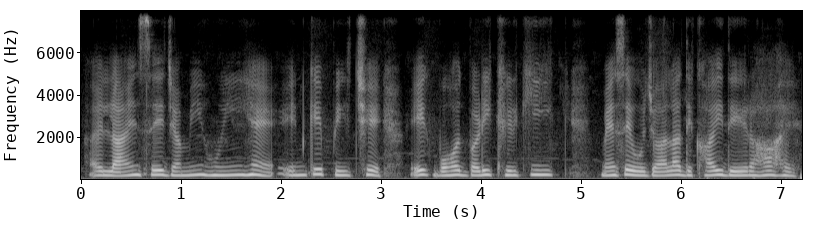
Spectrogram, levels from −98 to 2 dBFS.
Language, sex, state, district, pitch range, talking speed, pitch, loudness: Hindi, female, Maharashtra, Pune, 190-215 Hz, 160 wpm, 200 Hz, -26 LUFS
